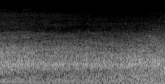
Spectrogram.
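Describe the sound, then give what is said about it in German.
Road traffic rumbles steadily, the broad whoosh and engine drone of cars moving past, holding an even, fairly loud level throughout with no voices. “Ganz schön viel Verkehr.”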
